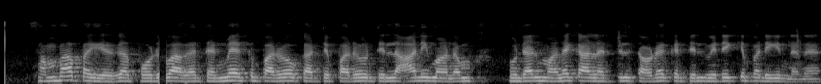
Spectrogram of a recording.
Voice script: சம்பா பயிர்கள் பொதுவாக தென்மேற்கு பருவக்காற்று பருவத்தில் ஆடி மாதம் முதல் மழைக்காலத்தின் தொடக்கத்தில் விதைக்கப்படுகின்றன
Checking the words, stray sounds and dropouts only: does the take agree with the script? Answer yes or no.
no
